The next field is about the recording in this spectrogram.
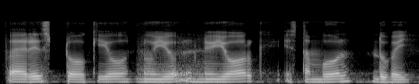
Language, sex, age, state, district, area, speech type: Urdu, male, 45-60, Uttar Pradesh, Lucknow, urban, spontaneous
